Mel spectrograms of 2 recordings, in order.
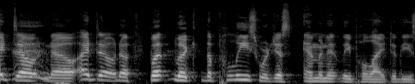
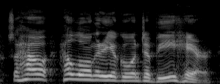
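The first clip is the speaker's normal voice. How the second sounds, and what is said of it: Put-on Scottish accent, not great. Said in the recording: “my Scottish accent is just about possible ... Mine's not great.”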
